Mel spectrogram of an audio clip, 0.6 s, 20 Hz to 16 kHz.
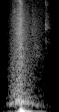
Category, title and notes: Sound effects > Natural elements and explosions
Stick - Whoosh 8
swinging, oneshot, stick, tascam, Transition, NT5, whosh, SFX, one-shot, fast, Rode, FR-AV2, Woosh, Swing, whoosh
